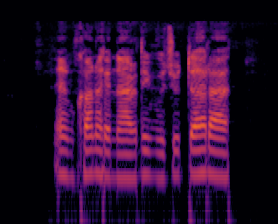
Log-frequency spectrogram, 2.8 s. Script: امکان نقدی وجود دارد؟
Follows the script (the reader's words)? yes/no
yes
